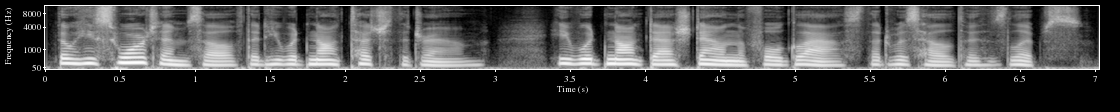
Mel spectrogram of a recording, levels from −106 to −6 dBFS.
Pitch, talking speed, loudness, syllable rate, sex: 175 Hz, 220 wpm, -17 LUFS, 4.2 syllables/s, female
